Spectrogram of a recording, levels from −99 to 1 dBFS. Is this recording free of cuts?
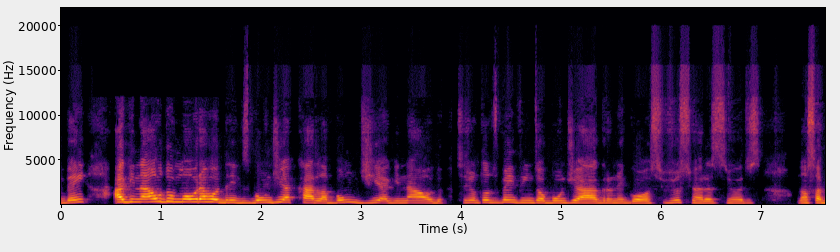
no; 1 cut; at 3.9 s

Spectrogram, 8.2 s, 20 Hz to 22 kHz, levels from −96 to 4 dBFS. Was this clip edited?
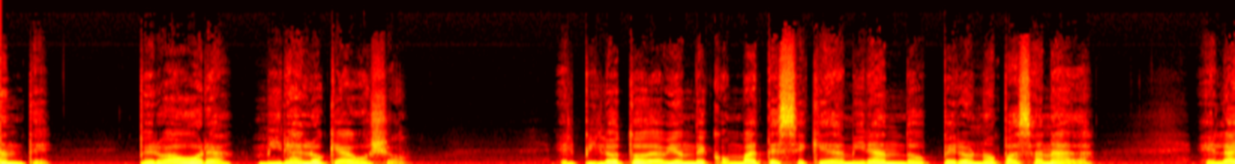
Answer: yes; 1 cut; at 1.6 s

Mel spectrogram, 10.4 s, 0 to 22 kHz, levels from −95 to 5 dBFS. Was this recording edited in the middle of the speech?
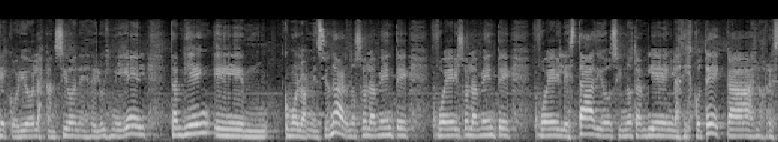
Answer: yes; 3 cuts; at 3.8 s, 4.1 s, 6.1 s

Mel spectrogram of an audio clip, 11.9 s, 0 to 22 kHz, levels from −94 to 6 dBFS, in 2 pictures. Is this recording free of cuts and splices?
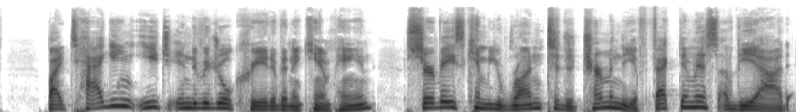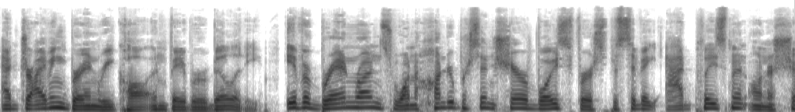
no; 1 cut; at 8.0 s

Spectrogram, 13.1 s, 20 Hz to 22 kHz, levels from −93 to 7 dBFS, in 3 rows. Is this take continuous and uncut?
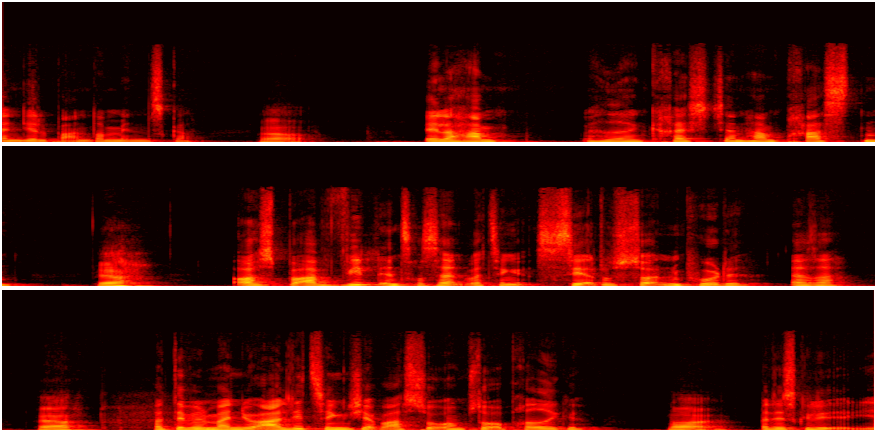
yes; 0 cuts

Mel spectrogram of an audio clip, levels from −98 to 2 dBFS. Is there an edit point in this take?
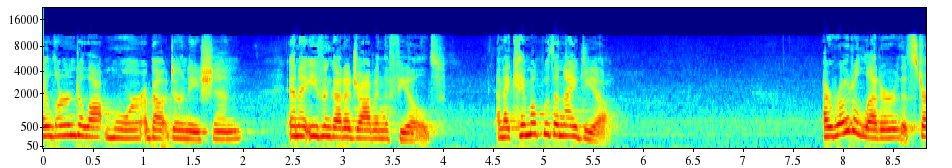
no; 0 cuts

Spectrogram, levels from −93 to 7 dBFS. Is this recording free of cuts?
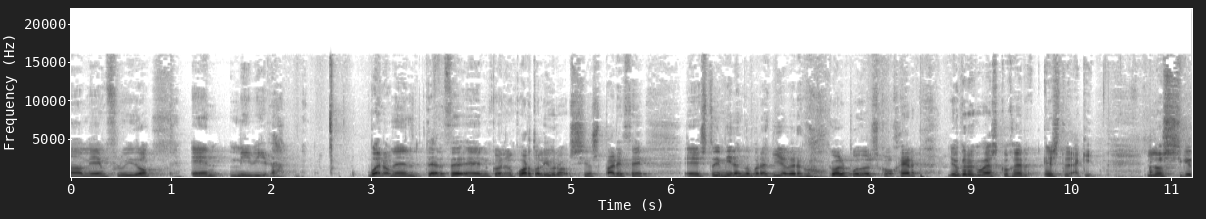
no; 2 cuts; at 3.2 s, 7.6 s

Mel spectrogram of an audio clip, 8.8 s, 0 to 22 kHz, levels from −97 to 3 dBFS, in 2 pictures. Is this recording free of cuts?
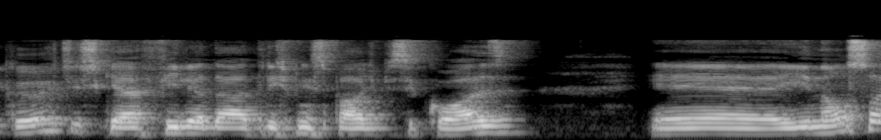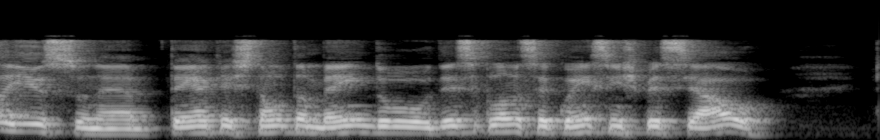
yes; 0 cuts

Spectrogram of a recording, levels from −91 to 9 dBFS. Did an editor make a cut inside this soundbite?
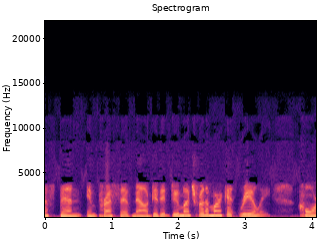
yes; 1 cut; at 2.9 s

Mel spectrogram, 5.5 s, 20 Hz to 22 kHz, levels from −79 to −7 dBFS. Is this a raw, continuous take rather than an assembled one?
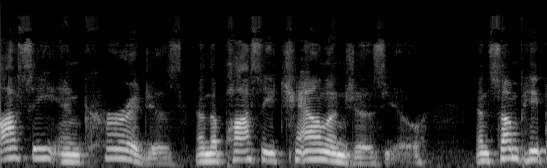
no; 1 cut; at 1.8 s

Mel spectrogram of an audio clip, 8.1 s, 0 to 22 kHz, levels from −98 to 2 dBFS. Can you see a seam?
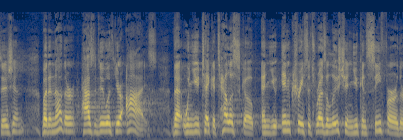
no; 0 cuts

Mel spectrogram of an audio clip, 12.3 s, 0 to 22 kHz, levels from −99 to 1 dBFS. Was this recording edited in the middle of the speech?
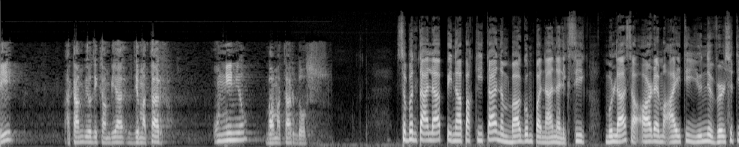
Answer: no; 0 cuts

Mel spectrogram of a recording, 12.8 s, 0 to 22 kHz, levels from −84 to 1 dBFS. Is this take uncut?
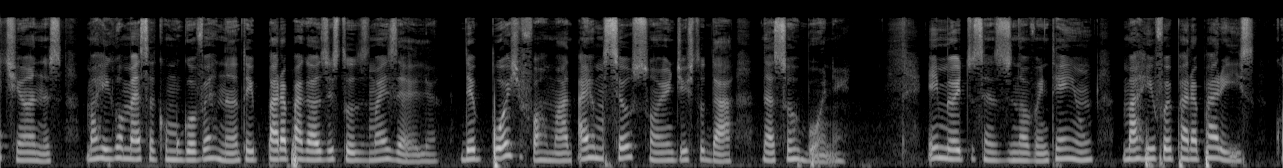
no; 6 cuts; at 1.6 s, 2.6 s, 3.7 s, 4.5 s, 5.7 s, 6.0 s

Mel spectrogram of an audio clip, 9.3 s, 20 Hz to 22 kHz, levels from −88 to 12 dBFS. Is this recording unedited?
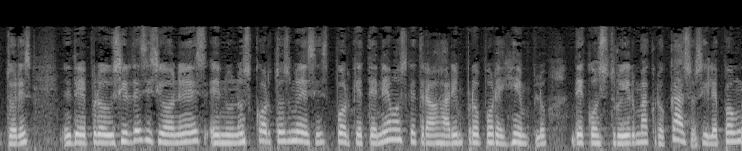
yes; 0 cuts

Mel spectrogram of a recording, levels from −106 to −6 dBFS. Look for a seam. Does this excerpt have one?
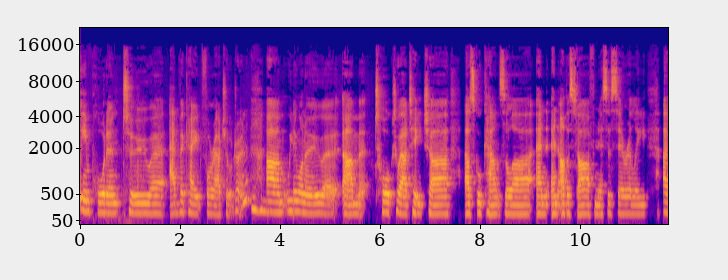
yes; 1 cut; at 4.3 s

